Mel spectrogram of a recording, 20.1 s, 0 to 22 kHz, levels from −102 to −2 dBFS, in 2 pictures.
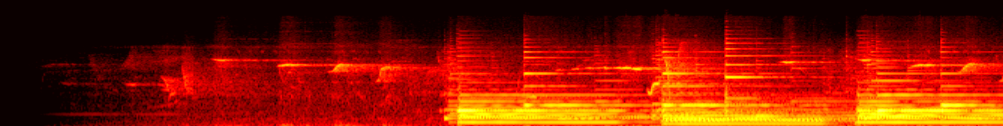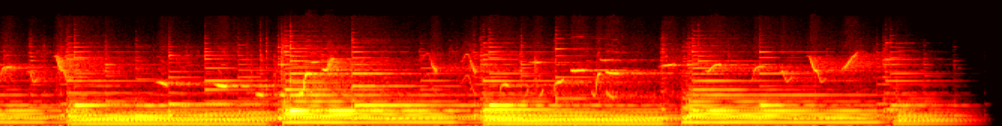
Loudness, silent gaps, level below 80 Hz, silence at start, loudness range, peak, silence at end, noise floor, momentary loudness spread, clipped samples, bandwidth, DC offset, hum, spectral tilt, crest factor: -26 LUFS; none; -50 dBFS; 2.15 s; 10 LU; -4 dBFS; 0.35 s; -82 dBFS; 17 LU; under 0.1%; 7.2 kHz; under 0.1%; none; -8 dB/octave; 22 dB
